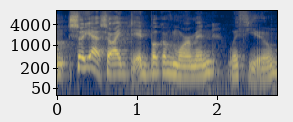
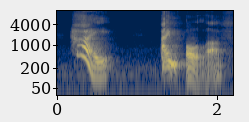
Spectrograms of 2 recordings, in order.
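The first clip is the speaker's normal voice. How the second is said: innocent, sing-song character voice with swooping pitch. Giving a hint about a role based on a friend: Olaf voice. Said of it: "I'll give you a hint".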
